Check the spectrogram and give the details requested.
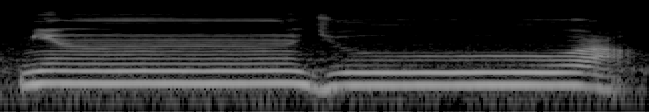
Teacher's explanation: اگر میں یہاں سٹاپ کرتی ہوں تو عین ساکن ہو جاتا ہے، اس کا توسط شو کریں گے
